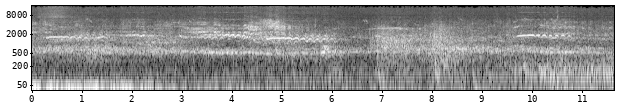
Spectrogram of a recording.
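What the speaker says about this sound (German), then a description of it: "Ui, die schicken noch mehr Pferde." Horses neighing in Medieval 2 Total War, several whinnies rising over a dense battlefield bed of hoof clatter and rumble, loud and continuous across the scene.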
